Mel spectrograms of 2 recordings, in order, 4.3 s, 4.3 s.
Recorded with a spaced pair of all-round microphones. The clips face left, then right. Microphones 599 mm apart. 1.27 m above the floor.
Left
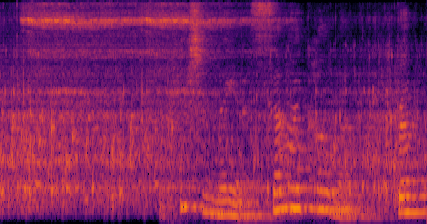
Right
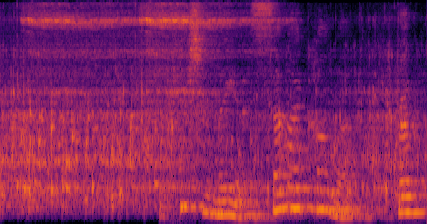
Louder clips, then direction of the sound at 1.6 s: Right 1 dB; 15° right (ahead or behind).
